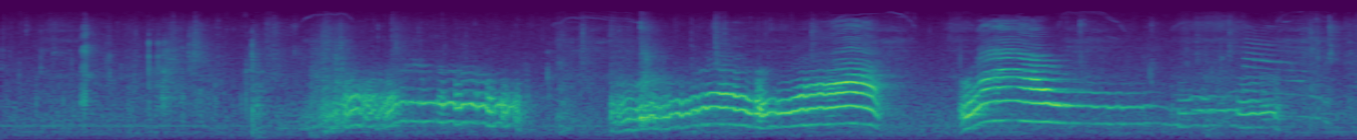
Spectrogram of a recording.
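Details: Pet cat giving a run of insistent meows indoors, several drawn-out wavering cries back to back, some rising sharply at the start, growing louder toward the middle, with a short softer meow closing the sequence.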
